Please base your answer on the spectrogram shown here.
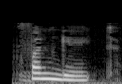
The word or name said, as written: fungate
